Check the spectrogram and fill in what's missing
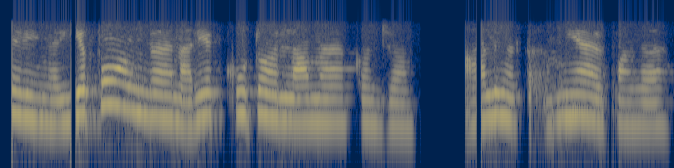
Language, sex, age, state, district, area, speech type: Tamil, female, 18-30, Tamil Nadu, Salem, urban, conversation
